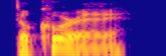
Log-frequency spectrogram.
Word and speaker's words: Doucouré: Maimouna Doucouré. Doucouré? Correct.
